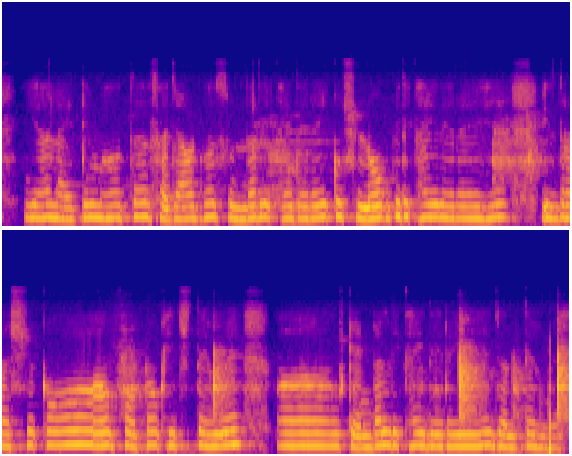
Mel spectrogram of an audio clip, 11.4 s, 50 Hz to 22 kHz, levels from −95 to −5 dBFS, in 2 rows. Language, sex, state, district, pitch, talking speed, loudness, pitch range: Hindi, female, Bihar, East Champaran, 220 Hz, 160 wpm, -22 LUFS, 210-225 Hz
